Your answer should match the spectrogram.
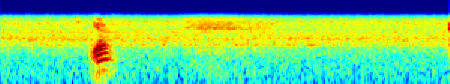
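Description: A steady low hiss with no clear pattern, and one spoken "yeah" about a second in.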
